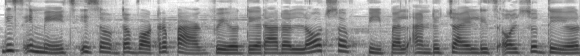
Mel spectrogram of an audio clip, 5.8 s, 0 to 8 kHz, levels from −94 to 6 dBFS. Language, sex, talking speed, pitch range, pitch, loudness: English, female, 205 wpm, 190-235 Hz, 205 Hz, -18 LUFS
